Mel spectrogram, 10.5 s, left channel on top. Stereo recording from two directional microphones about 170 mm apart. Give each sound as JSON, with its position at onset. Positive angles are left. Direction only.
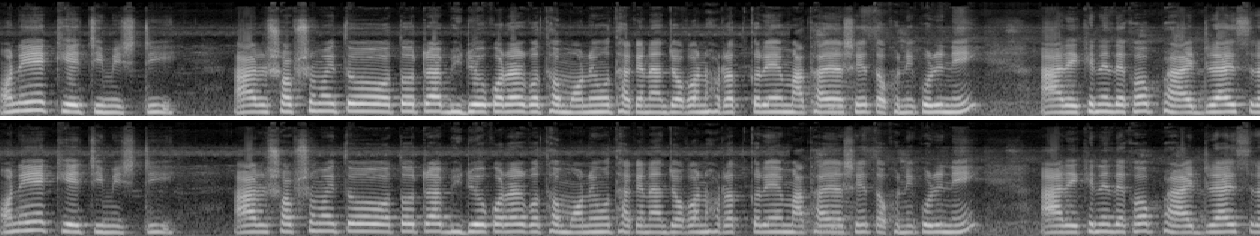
{"t": 0.0, "sound": "speech", "side_deg": 20}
